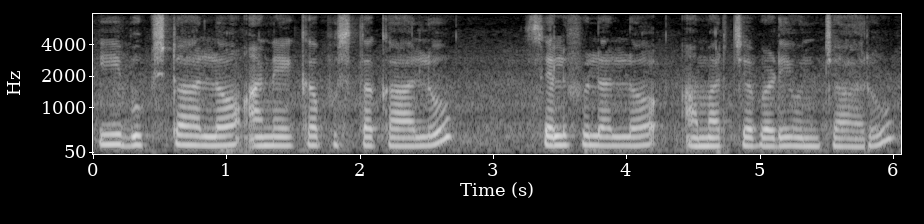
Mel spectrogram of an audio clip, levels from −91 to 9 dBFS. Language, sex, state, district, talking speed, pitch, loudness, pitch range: Telugu, female, Telangana, Mahabubabad, 90 wpm, 190 Hz, -15 LUFS, 180-200 Hz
